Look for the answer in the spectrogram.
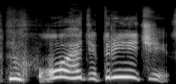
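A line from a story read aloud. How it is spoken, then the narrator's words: Strained wheeze. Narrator (Russian): сумел просипеть он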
